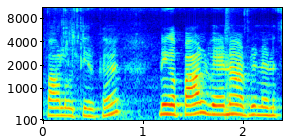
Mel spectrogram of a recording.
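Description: A woman speaking, with a brief pause about a second in.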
